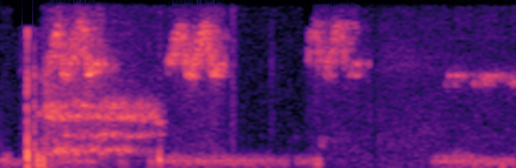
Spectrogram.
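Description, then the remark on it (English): Birds chirp and twitter in repeated bursts over a few seconds, fairly clear, with a soft, low cooing-like murmur underneath and no talking. “I lost a little bit because it sounds like there's birds out there chirping away.”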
